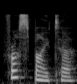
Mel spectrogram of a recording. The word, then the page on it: boating: bóutiŋ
